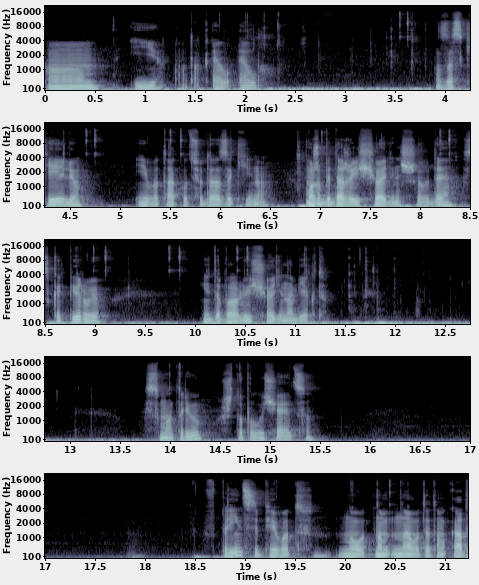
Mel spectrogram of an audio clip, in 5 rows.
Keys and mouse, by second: 1.1-3.6 typing, 5.4 click, 6.7 l, 7.7-11.8 typing, 9.1-14.1 drag, 11.0 Tab, 11.5 ctrl+s, 14.1-20.4 middle drag, 18.4 space, 20.4-21.2 drag.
